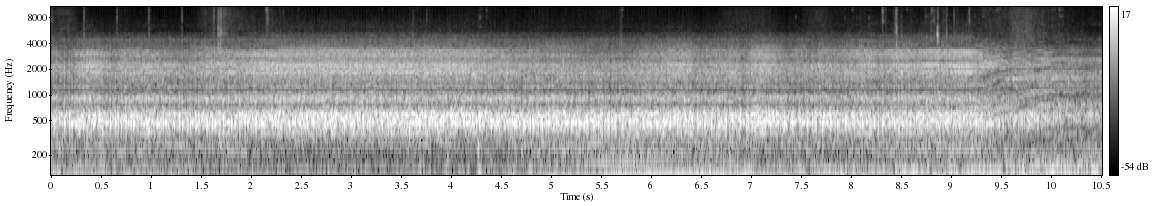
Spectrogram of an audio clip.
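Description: Power line interference from a mobile amateur radio transceiver's speaker tuned to the AM aircraft band: a loud, steady, irritating noise, heard inside a moving vehicle with road and engine noise under it. Near the end the noise drops in pitch and eases slightly.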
